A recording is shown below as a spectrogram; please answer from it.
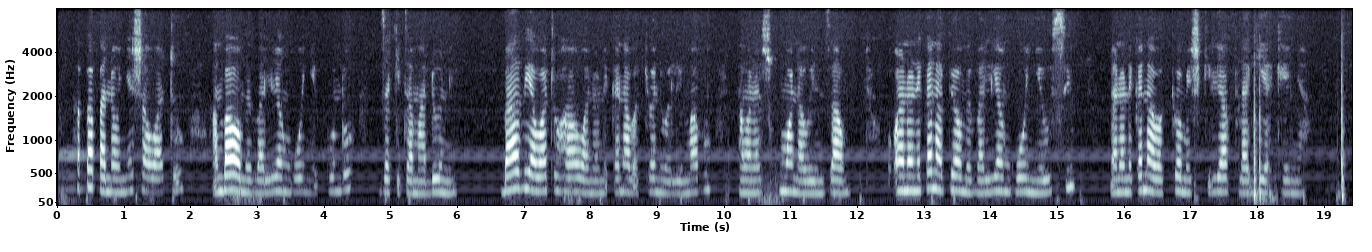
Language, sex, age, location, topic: Swahili, female, 18-24, Kisumu, education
